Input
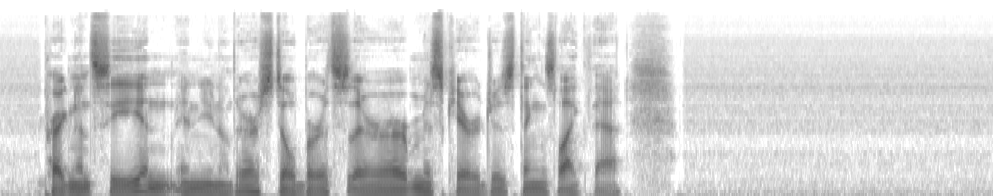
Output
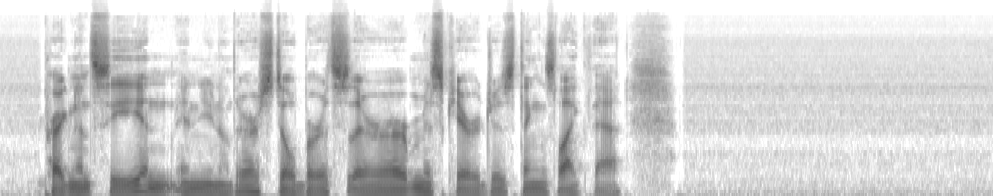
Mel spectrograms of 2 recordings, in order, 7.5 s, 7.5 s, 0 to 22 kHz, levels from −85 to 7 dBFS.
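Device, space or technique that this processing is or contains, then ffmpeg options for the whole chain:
exciter from parts: -filter_complex "[0:a]asplit=2[s0][s1];[s1]highpass=4100,asoftclip=type=tanh:threshold=0.0224,highpass=3800,volume=0.266[s2];[s0][s2]amix=inputs=2:normalize=0"

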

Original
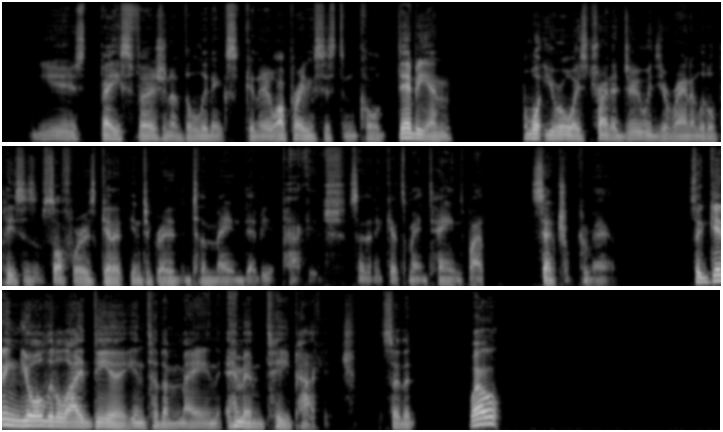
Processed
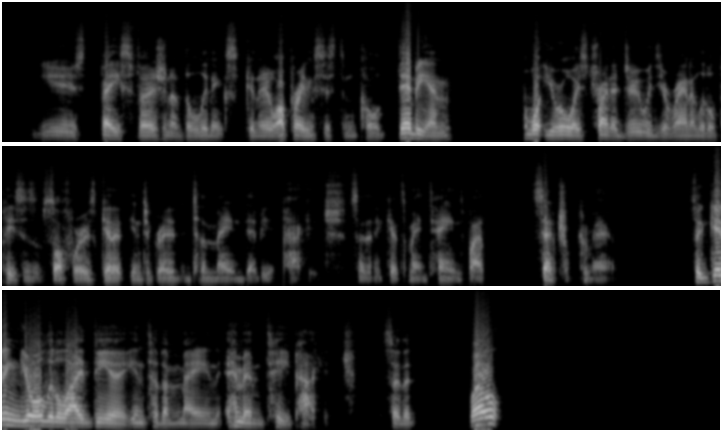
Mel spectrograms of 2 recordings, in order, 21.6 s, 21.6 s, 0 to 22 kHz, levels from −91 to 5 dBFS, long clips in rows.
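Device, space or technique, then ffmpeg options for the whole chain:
walkie-talkie: -af "highpass=420,lowpass=2800,asoftclip=type=hard:threshold=0.0944,agate=range=0.355:threshold=0.00141:ratio=16:detection=peak"

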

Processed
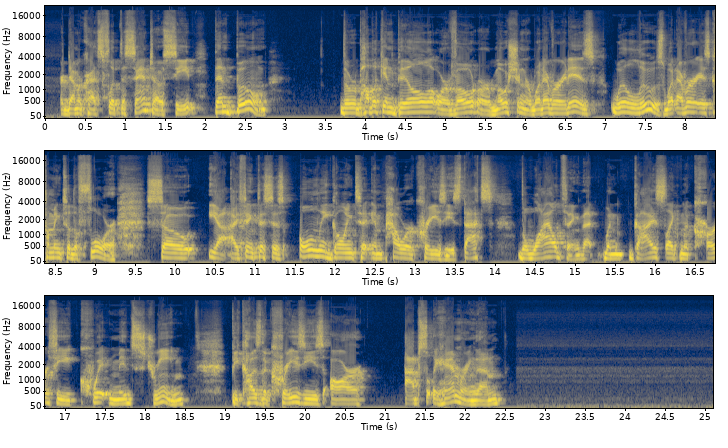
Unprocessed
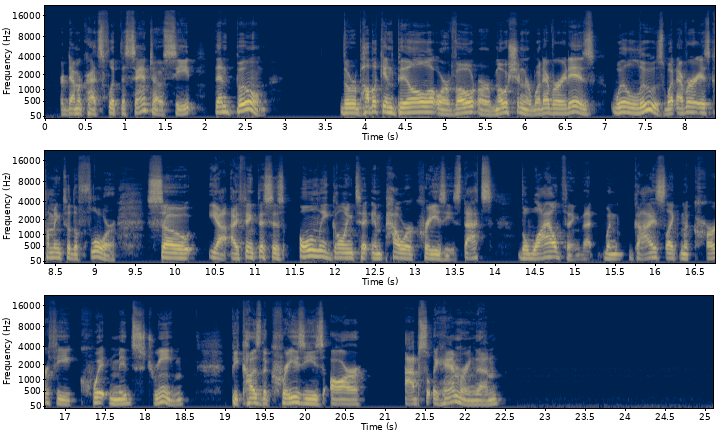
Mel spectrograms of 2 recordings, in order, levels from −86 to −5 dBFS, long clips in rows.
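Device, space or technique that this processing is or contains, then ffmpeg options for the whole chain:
loud club master: -af "acompressor=threshold=0.0398:ratio=2.5,asoftclip=type=hard:threshold=0.0891,alimiter=level_in=42.2:limit=0.891:release=50:level=0:latency=1,volume=0.794"

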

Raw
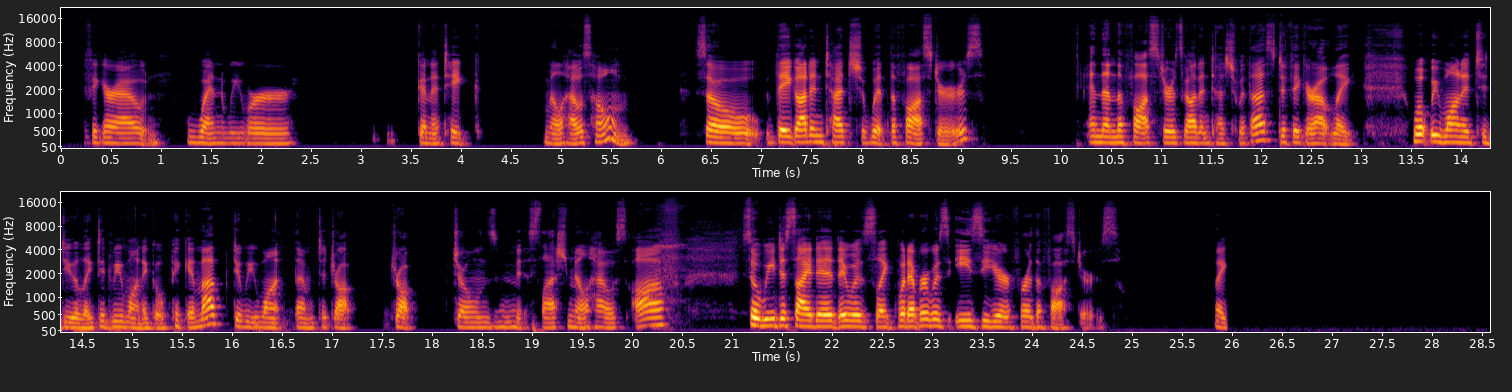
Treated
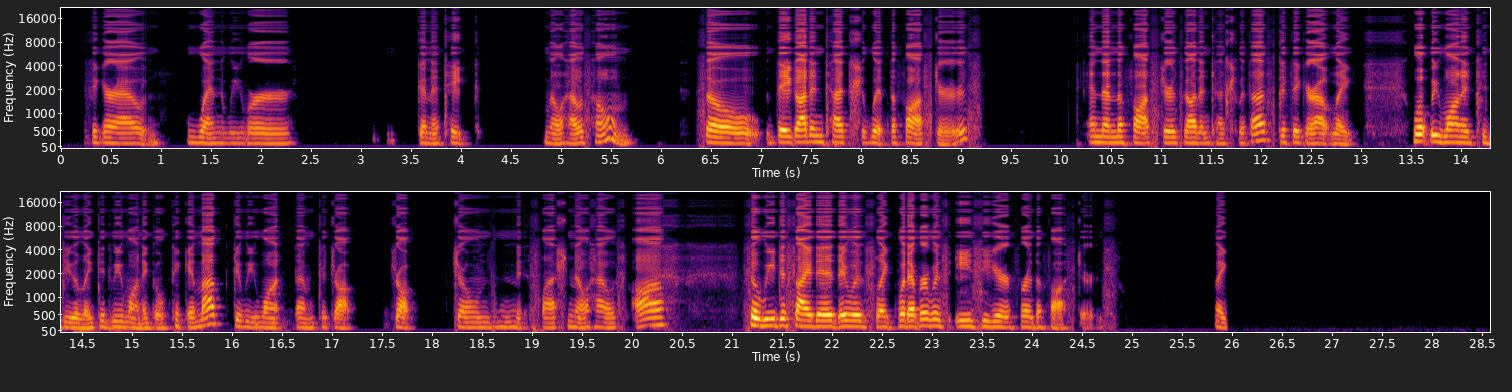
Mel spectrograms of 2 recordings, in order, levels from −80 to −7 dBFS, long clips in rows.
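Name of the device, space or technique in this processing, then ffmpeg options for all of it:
crushed at another speed: -af "asetrate=22050,aresample=44100,acrusher=samples=14:mix=1:aa=0.000001,asetrate=88200,aresample=44100,volume=1.12"

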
